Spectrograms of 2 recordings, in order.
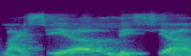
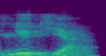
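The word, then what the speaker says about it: Lycia: uh one clarification that westerns always are confused with the name and they call it lisia lysia uh in many ways but proper pronunciation is lucia uh because the y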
